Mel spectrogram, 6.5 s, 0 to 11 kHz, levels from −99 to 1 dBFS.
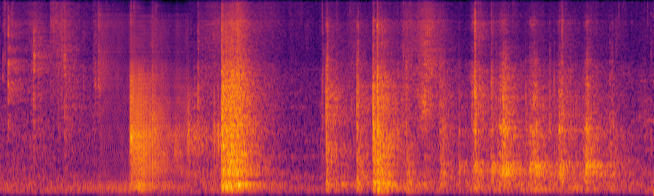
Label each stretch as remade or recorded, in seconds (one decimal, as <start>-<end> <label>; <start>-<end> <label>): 0.0-1.0 recorded; 1.0-1.9 remade; 1.9-6.5 recorded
